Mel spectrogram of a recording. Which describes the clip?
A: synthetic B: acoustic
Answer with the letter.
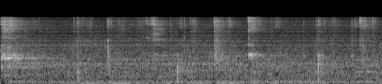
A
